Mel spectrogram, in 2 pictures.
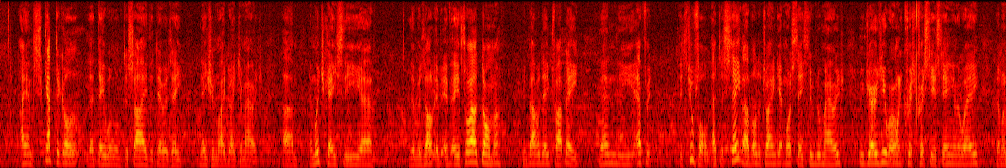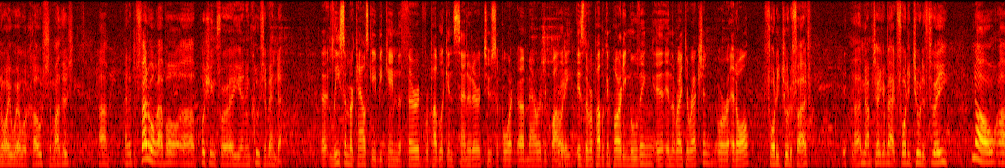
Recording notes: from the Netroots Nation Conference in San Jose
